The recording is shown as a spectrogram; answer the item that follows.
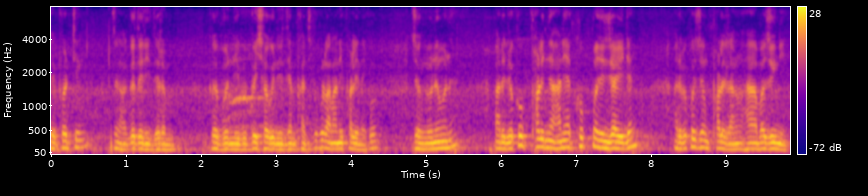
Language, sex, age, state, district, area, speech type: Bodo, male, 60+, Assam, Kokrajhar, rural, spontaneous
